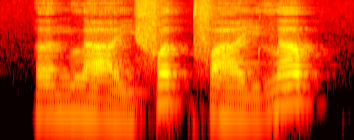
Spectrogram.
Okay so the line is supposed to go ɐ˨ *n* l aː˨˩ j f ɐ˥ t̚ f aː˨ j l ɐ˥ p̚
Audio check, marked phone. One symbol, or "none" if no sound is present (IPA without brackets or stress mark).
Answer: n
